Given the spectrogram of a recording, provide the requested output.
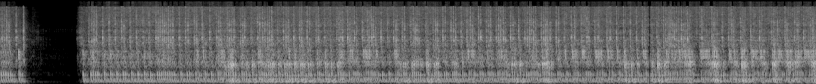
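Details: Traxxas Revo 3.3 nitro RC truck that had been running badly, apparently starved of fuel, with a badly bent exhaust: a sharp, high buzzing note holds strong and steady without cutting out, more fuel flowing and more smoke, now running normally.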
